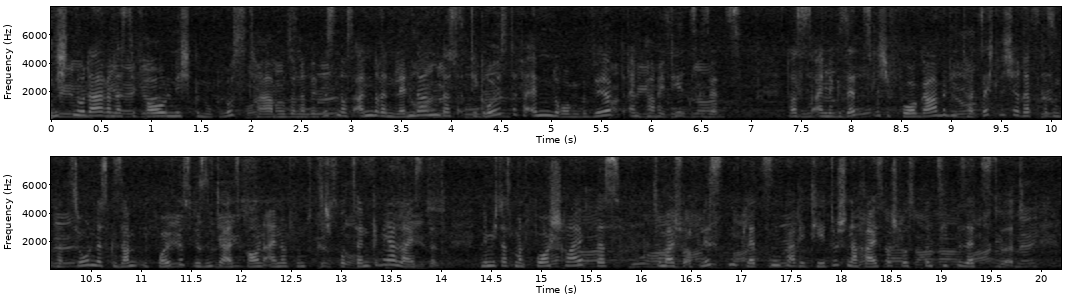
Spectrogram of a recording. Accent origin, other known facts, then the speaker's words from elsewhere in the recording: East Germany, Germany; dass jetzt die Möglichkeit für mich theoretisch besteht als Ossi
